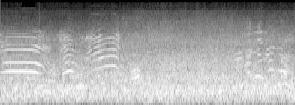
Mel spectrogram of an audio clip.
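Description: Sea waves rolling onto Pakala Beach, a steady loud wash of surf with wind noise, while birds call high above it near the start and again toward the end.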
